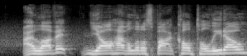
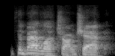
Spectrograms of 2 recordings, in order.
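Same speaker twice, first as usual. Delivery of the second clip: muttered; 11 dB quieter than usual. Real, not acted. Muttering after fumble.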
